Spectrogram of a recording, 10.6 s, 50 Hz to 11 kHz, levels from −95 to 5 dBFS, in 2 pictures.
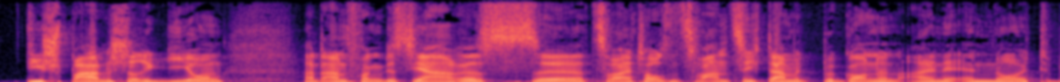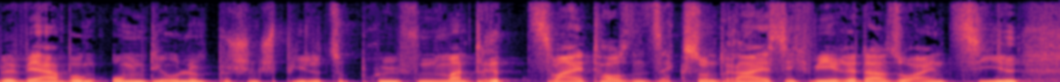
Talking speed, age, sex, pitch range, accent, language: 155 wpm, 40-59, male, 95-120 Hz, German, German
